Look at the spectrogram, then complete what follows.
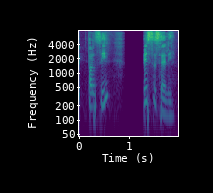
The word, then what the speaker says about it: Percy Bysshe Shelley: अब इसका जो प्रोनाउंसिएशन है वो आप ध्यान रखना है, इसको क्या कहेंगे? पर्सी बिस सैली.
